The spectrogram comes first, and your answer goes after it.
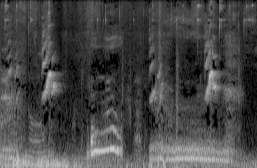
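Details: Three tiny Chihuahuas bark at the same time on a hiking trip, giving high, whiny yaps and drawn-out tonal barks while a person speaks in the background.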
